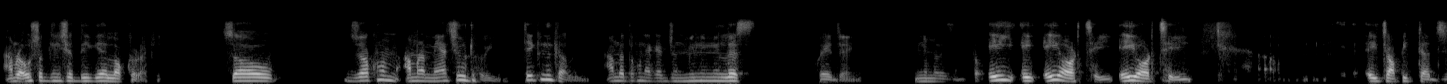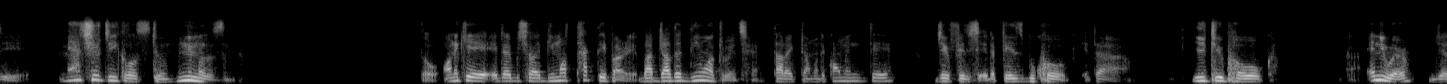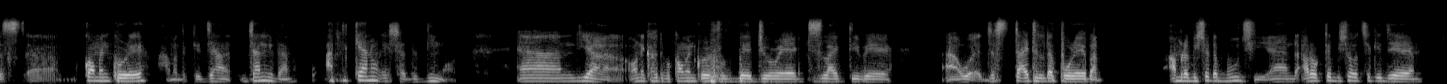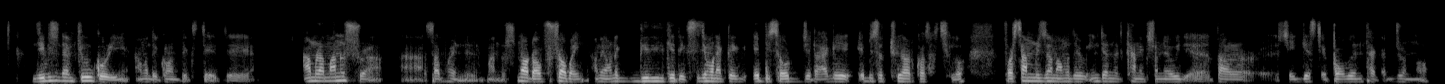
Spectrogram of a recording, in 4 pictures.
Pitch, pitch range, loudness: 150 Hz, 135-170 Hz, -27 LUFS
